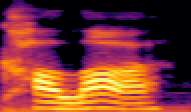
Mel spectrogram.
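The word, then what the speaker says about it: כלה: And so this word kala in Hebrew means to finish, to bring to a full end, to complete something.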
